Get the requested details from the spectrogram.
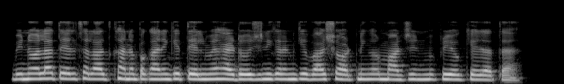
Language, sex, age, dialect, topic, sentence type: Hindi, female, 18-24, Hindustani Malvi Khadi Boli, agriculture, statement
